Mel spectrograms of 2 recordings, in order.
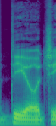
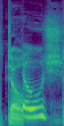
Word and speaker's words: DOGE: At one point, he's giving a presentation in the White House talking about the process of how the DOGE is getting on. The pronunciation of that is Doge. Doge, yeah.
